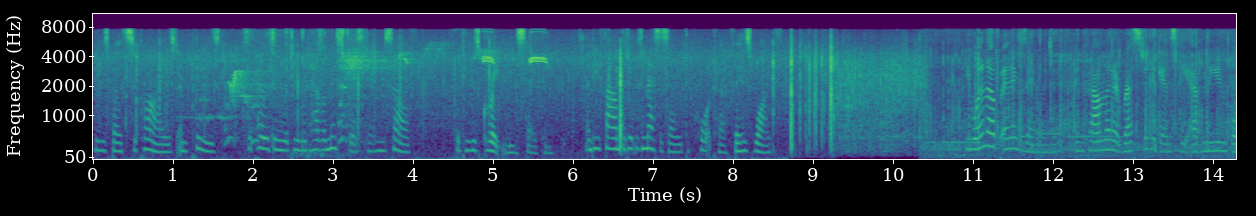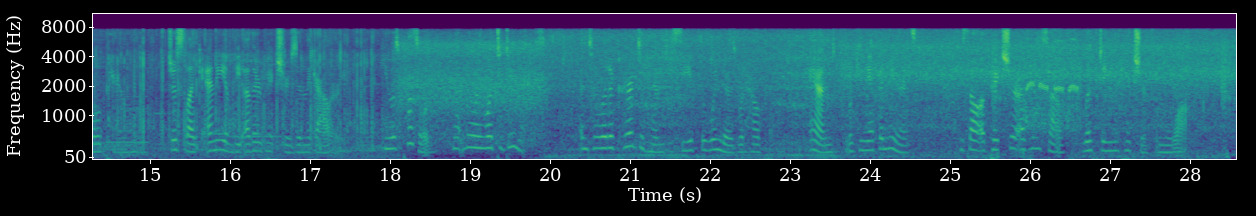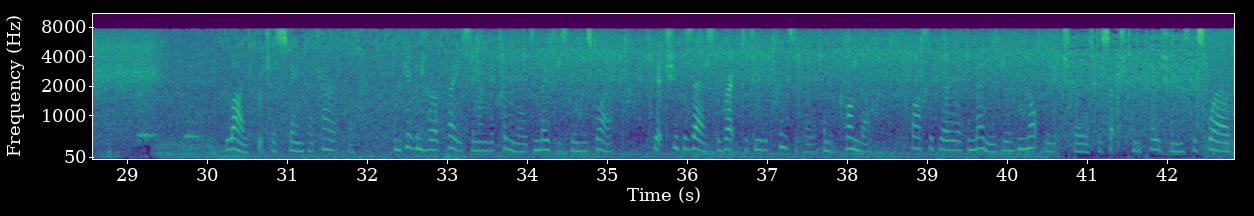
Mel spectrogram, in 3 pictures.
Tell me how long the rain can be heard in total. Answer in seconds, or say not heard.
43 s.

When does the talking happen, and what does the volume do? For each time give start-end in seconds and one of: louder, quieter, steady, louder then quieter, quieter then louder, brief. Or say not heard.
0.0-8.7 steady
10.9-28.1 steady
30.2-42.7 steady.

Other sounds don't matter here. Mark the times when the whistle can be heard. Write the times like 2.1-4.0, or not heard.
4.8-5.7, 25.9-26.6.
